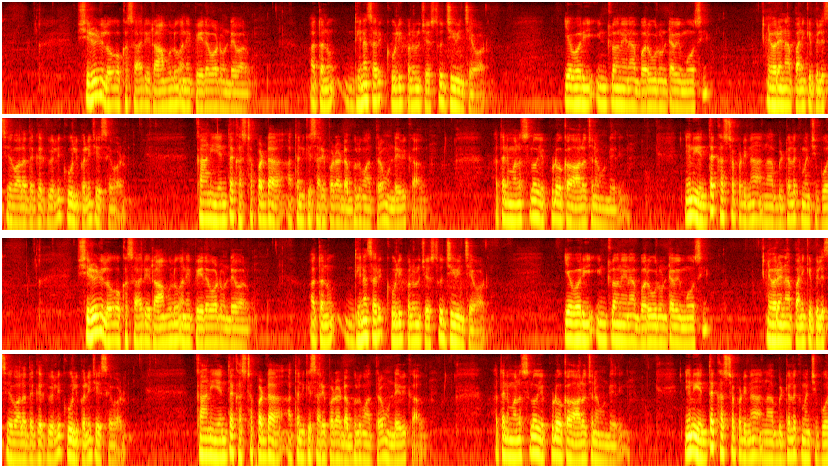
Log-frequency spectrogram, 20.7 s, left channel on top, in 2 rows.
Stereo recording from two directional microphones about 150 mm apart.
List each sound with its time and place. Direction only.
0.9 s speech: 15° right (ahead or behind)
